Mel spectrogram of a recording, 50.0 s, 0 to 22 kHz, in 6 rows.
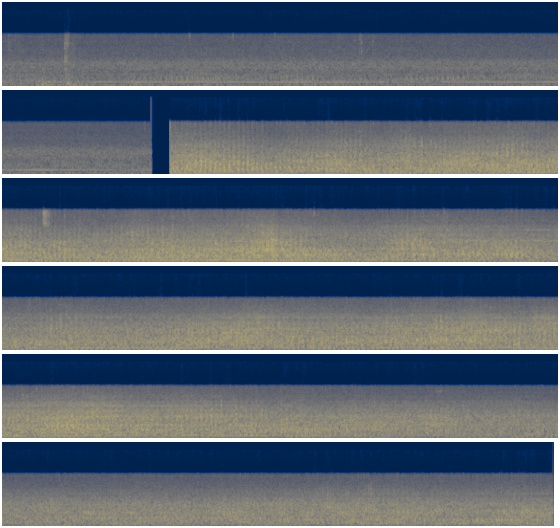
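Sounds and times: helicopter rotor and engine drone: 0:00.0 - 0:49.9.

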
